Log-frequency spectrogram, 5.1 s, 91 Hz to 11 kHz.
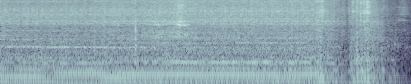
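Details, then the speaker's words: VW Mk1 Golf Cabriolet after an engine swap and automatic-to-manual gearbox conversion, cold first start with the choke partly off: a loud, uneven, lumpy rumble for four seconds, then it sags and stalls. It needs tuning, and more choke helps. "Oh no. Sounds like we need to tune her a little bit."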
